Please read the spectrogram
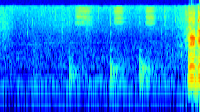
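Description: A few faint, short pen strokes on an interactive display as lines are drawn under the text on screen. Speech resumes right at the end.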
